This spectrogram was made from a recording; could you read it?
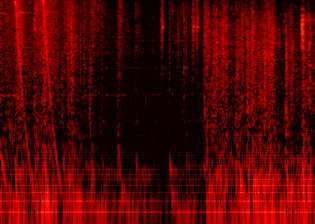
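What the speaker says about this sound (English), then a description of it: "So this is just a laser gun." Laser gun firing in a video game, with rapid repeated zapping shots and descending sweeps stacked densely over a busy, noisy background, fairly loud and continuous.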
